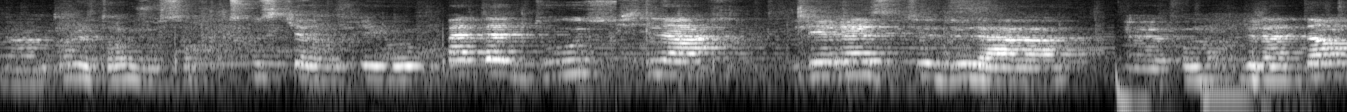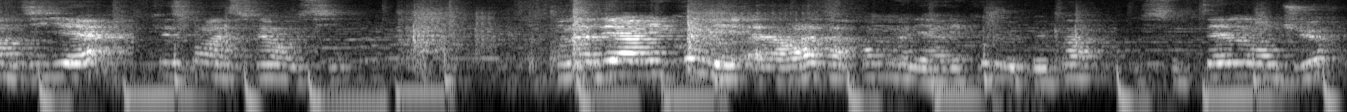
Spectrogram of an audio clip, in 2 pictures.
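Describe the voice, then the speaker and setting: A young French woman in her twenties talks to the camera in a chatty, casual way and drops English words into her talk. Her voice sits at an ordinary pitch and is recorded on a handheld camera mic. The home room sounds roomy, with music playing clearly behind her. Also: a little fast. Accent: French (France). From France. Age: 20s. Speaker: vlogger. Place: home interior, kitchen.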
